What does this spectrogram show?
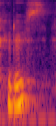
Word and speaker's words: Culross: It's spelled Culross, but pronounced Hurus.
